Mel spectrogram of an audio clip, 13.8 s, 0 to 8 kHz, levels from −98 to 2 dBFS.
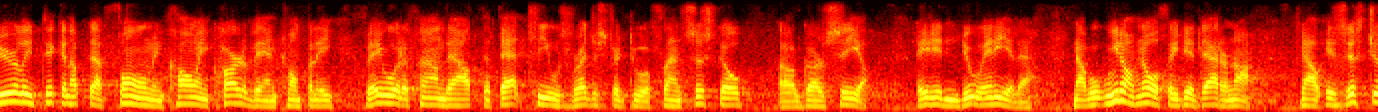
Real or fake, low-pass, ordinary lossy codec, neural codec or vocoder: fake; 7.2 kHz; Opus, 32 kbps; codec, 24 kHz, 0.9 kbps, WavTokenizer, medium speech release version 2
